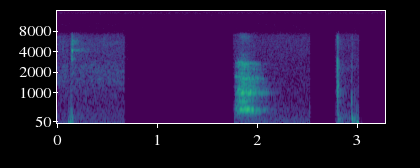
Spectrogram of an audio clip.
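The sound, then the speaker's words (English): A dog downstairs barks in three separate bursts, the middle one loudest and longest, then a short sharp yap, with pauses of silence between them and no talking. “Yeah, well, let's sweet talk the dog.”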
